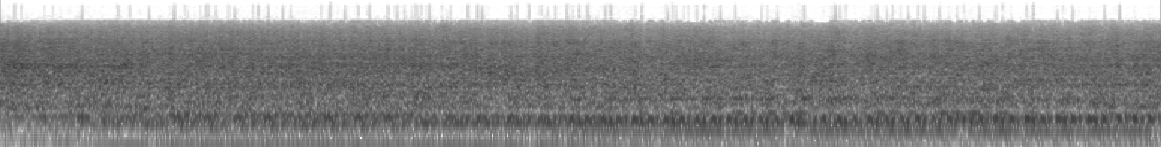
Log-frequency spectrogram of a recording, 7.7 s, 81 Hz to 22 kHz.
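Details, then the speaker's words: Vintage 1952 Ford Flathead rebuilt to 274 cubic inches with four-inch stroke crank and H-beam rods, run-tested on engine stand at about 1000 rpm, oil pressure about 60 psi: steady even low rumble, no knocks; normal idle. "oh here we go he's got it fired up we're sitting here Island uh about a thousand RPM the oil pressure about 60 pounds"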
